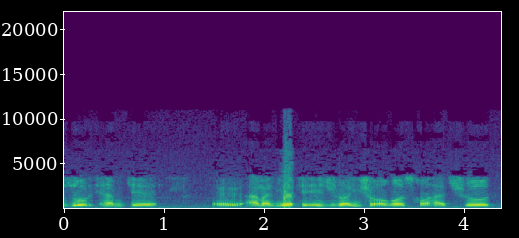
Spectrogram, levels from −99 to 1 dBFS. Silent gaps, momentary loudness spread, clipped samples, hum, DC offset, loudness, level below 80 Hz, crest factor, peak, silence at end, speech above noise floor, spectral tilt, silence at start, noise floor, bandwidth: none; 8 LU; under 0.1%; none; under 0.1%; -19 LUFS; -60 dBFS; 16 dB; -2 dBFS; 0.1 s; 23 dB; -6 dB/octave; 0 s; -41 dBFS; 6.8 kHz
